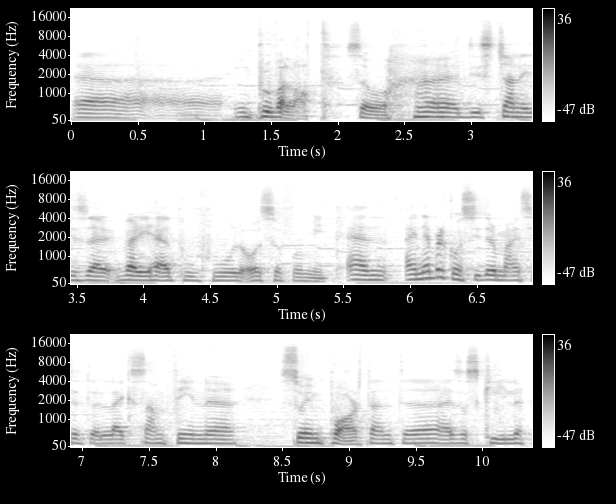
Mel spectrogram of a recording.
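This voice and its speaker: This digital marketing media buyer, an Italian native speaker from Italy, explains his work to camera in casual, accented English, often stopping and starting again. His voice is a little high and mellow, at a moderate pace with hardly any pauses, over soft background music.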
